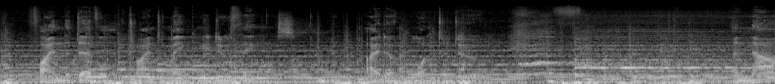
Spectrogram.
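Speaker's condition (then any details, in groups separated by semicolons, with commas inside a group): No condition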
